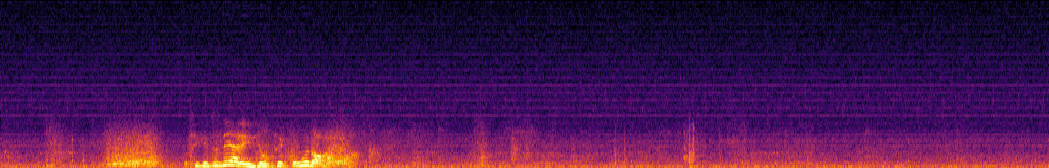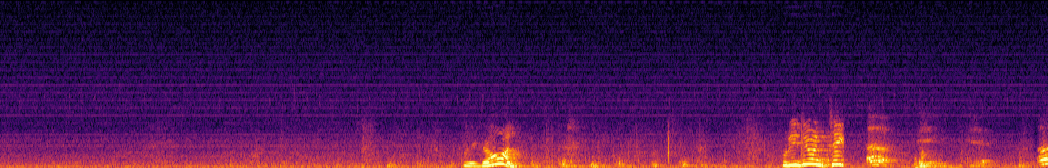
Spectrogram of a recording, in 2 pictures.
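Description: A young child talks and squeals close by, in bursts.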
